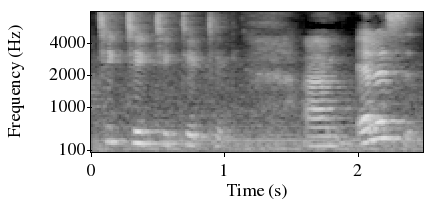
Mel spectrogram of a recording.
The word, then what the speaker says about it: Ellis: tick tick tick tick Ellis pronounced L is has grown up to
